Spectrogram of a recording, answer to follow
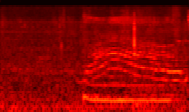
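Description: A long, wavering, voice-like note begins about a second in, over a low hum.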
